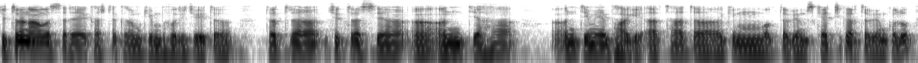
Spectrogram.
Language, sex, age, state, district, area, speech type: Sanskrit, male, 45-60, Karnataka, Uttara Kannada, urban, spontaneous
